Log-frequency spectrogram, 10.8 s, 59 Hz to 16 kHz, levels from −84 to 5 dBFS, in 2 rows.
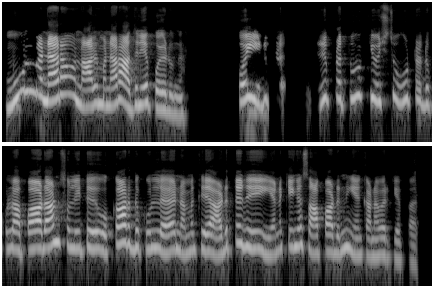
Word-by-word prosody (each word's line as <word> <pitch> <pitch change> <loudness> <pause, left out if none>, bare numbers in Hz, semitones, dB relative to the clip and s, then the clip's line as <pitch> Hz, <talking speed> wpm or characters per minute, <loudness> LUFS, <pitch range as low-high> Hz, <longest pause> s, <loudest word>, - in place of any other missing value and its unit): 3 455 +7 -1
மணி 340 -6 +4
நேரம், 395 +6 +6
4 245 +3 +4
மணி 255 0 -1
நேரம் 280 +2 +6
அதுலயே 260 +4 0
போயிடுங்க. 200 -5 -4 0.8
போய் 335 +4 +5
இடுப்புல, 310 +8 -9 0.5
இடுப்புல 335 +2 -4
தூக்கி 370 0 -4
வச்சி 305 +4 -6
ஊத்துறதுக்குள்ள, 265 -4 -7
அப்பாடான்னு 275 +6 +3
சொல்லிட்டு 265 -1 -4 0.2
உக்காறதுக்குள்ள, 275 -3 0 0.3
நமக்கு 245 +3 -5 0.2
அடுத்தது, 280 +5 0 0.3
"எனக்கு 260 +3 -4
எங்க 300 +2 -3
சாப்பாடுன்னு" 230 +4 -2
என் 205 - -14
கணவர் 195 0 -8
கேப்பாரு. 165 -3 -17
270 Hz, 140 wpm, -22 LUFS, 240-315 Hz, 0.8 s, நேரம்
